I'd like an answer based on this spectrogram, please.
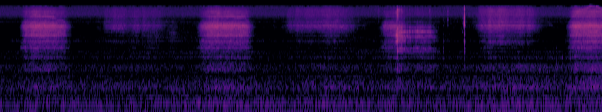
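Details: Female Amur tiger resting relaxed in the centre of her enclosure, giving breathy, hissing snorts and exhalations, each lasting about a second and repeated roughly every three to four seconds, with a couple of sharp clicks between them.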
